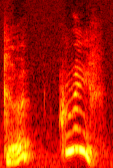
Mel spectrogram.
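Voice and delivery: high startled exclamation; just noticed his mismatched boots; sudden surprise. Acted. Son realising his boots don't match, startled.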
